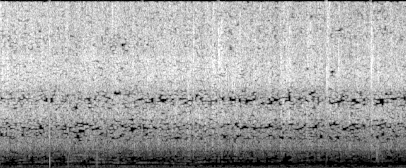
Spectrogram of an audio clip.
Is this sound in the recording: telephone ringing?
no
